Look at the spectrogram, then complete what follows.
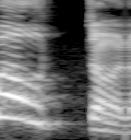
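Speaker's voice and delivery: painfully awkward delivery. Retelling a scene where Doug meets a young musician, mock-awkward Doug impression. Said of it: "super awkward and is like".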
